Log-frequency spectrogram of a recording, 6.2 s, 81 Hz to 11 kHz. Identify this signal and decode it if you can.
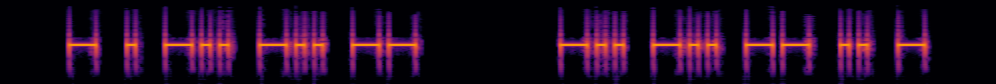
Morse code, heard as a keyed tone, about 21 wpm, 800 Hz. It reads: TEDDM DDMIT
